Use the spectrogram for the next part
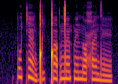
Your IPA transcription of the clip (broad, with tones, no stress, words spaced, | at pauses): po˦cɛ̃˦˨ɡ͡ǃi˧ ǃã˦ʔŋ͡ǀɛ̃˦pẽ˦nʌ˧ ħɛ̃˧dẽ˨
